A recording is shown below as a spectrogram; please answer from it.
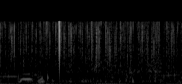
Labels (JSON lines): {"label": "biophony, cascading saw", "recorder": "SoundTrap 600 or HydroMoth"}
